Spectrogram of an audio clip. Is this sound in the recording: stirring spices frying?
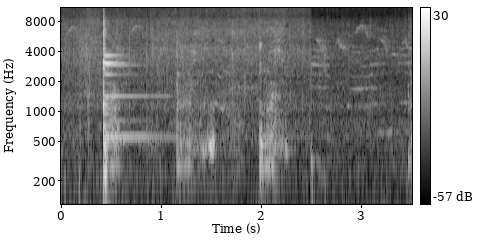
yes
